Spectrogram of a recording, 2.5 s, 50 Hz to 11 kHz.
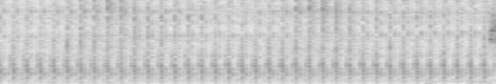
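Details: Radial shockwave therapy near the more sensitive bottom of the foot of an adult woman with plantar fasciitis for over 3 years, at 4-5/10 discomfort; rapid, steady mechanical rattling like a small jackhammer.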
